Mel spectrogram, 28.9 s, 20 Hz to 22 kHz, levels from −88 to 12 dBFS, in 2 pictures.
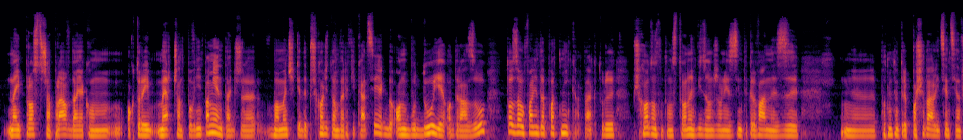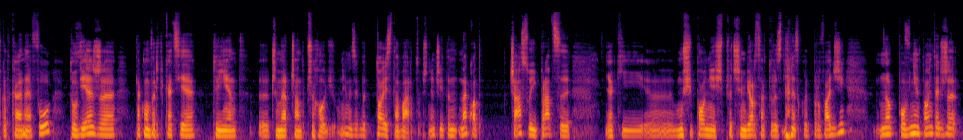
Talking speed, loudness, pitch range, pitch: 160 wpm, -16 LUFS, 115-135 Hz, 120 Hz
